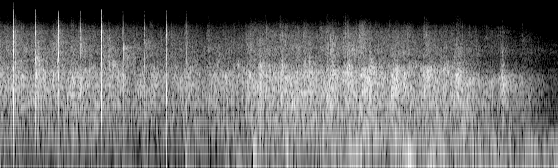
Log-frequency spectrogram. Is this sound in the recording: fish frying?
no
